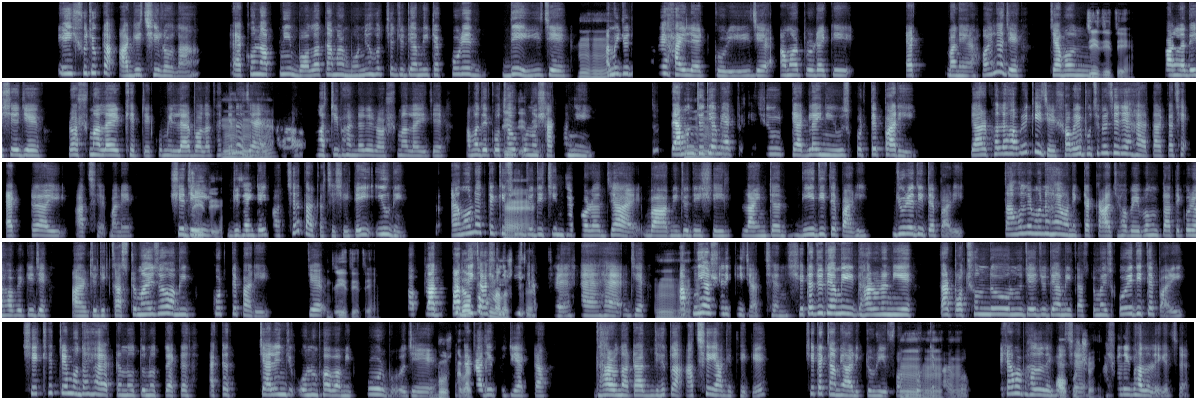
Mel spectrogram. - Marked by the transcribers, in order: other background noise; tapping; in English: "reform"
- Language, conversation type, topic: Bengali, advice, কাজ থেকে আর কোনো অর্থ বা তৃপ্তি পাচ্ছি না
